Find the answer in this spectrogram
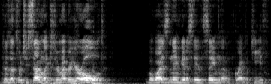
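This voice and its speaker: A man's voice: a little high, fairly quick, a little mellow. A young man co-hosting a casual sports podcast, talking in long rambling runs and laughing easily. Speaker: podcast co-host.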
